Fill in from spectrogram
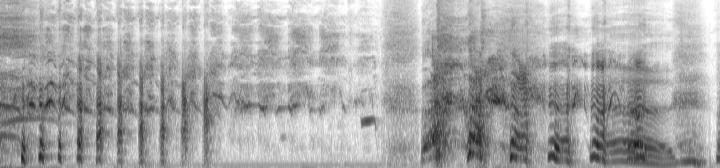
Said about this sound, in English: Oh, fuck, I coughed so hard. That one made me need to pee. I got lightheaded.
